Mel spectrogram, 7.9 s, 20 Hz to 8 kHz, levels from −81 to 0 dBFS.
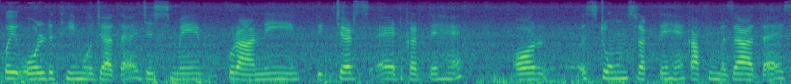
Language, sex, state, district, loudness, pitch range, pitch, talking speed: Hindi, female, Gujarat, Gandhinagar, -20 LUFS, 195-215 Hz, 210 Hz, 150 wpm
